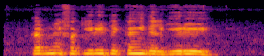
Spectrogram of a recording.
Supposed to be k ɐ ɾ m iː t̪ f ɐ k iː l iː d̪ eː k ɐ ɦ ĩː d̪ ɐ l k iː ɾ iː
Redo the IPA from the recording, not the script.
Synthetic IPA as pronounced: k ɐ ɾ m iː f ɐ k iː ɾ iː t̪ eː k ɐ ɦ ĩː d̪ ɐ l ɡ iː ɾ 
